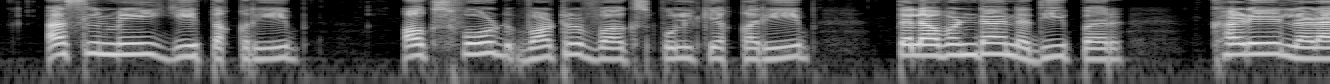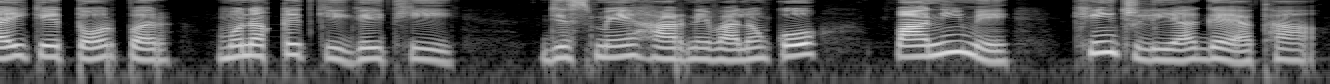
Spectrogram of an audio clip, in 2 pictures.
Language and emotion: Urdu, neutral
